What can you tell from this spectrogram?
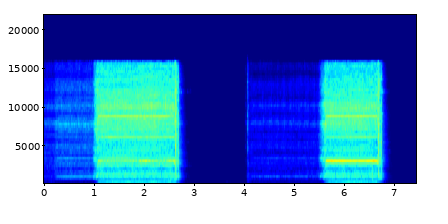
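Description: DeWalt 20V XR cordless drill running at full speed twice, drilling two pilot holes into a birch plywood pad with a small twist bit. Each run is a steady whine, the first about a second and a half long and the second about a second, starting and stopping sharply.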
